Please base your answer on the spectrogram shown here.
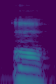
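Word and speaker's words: へ: While he is normally pronounced he when it is being used as a particle, it is always pronounced e.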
